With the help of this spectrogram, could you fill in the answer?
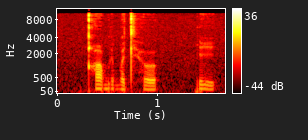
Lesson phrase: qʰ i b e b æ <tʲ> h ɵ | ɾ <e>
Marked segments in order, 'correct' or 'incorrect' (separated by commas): correct, incorrect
